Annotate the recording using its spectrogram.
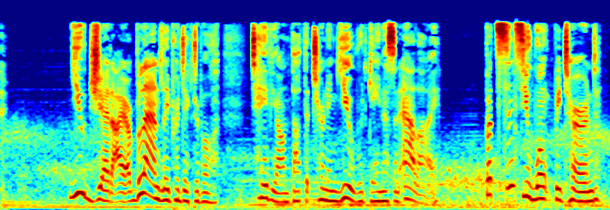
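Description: A man speaks with a sneering, menacing tone.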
